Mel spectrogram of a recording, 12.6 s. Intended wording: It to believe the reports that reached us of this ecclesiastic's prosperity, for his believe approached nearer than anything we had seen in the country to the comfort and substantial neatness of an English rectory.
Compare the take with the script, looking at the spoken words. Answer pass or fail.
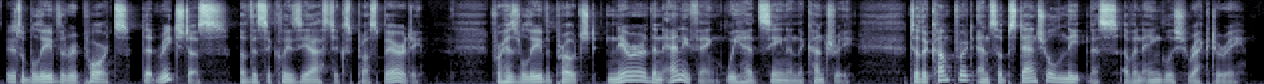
pass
